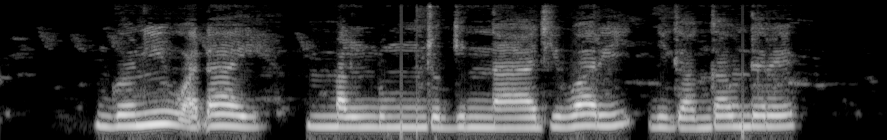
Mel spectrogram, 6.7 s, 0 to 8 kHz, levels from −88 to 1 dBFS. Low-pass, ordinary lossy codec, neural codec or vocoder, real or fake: 7.2 kHz; Opus, 64 kbps; none; real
